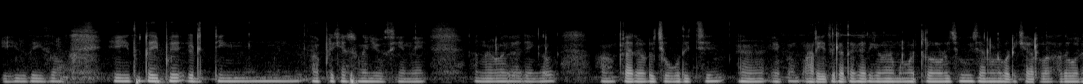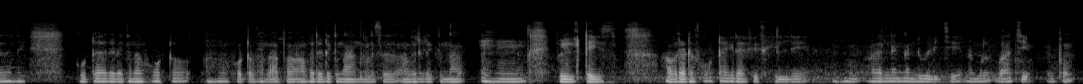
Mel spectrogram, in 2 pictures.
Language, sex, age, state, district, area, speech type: Malayalam, male, 18-30, Kerala, Idukki, rural, spontaneous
